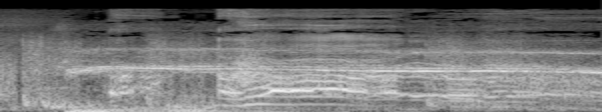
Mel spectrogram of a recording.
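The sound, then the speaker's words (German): A bone-chilling monster scream echoes over a battlefield, loud and drawn out for about three seconds, with shrill wavering tones layered over a deep, rumbling growl. No one speaks. “Auf einmal hallte ein markerschütternder Schrei über das Schlachtfeld.”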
